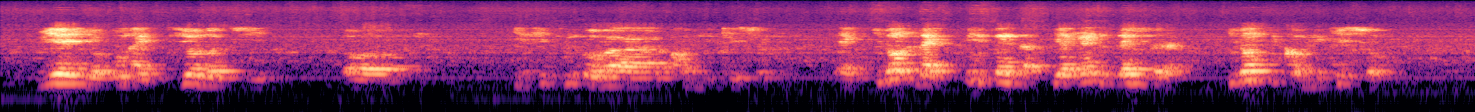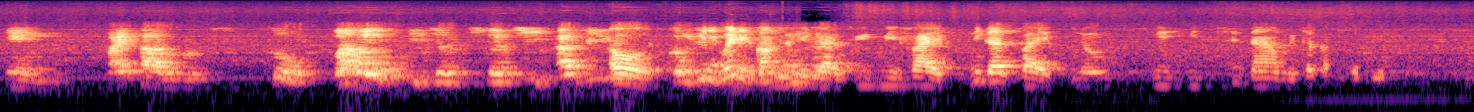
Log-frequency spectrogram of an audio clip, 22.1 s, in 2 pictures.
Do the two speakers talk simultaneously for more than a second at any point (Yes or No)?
Yes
